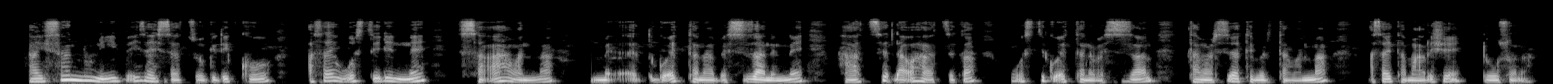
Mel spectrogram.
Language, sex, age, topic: Gamo, female, 18-24, government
